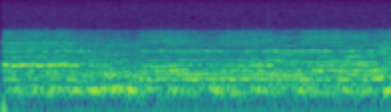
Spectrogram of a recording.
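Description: A choir singing a Moroccan national song over musical accompaniment, coming in suddenly right at the start.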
